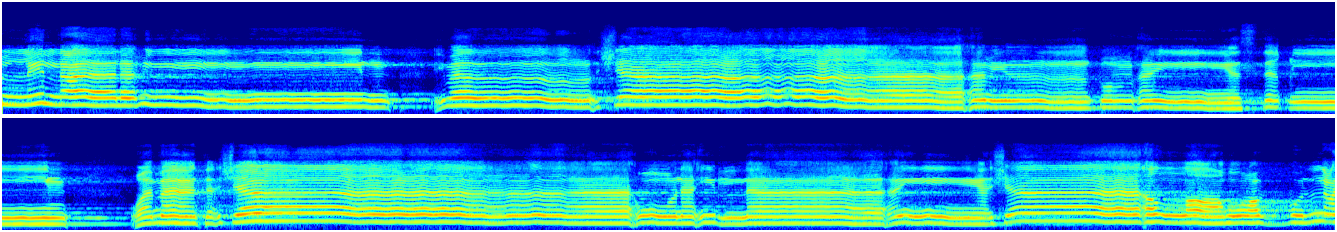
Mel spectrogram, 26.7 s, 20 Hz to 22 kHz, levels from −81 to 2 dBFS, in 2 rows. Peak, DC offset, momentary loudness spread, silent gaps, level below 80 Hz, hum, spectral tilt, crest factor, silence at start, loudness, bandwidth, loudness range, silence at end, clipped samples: -8 dBFS; under 0.1%; 8 LU; none; -72 dBFS; none; -5 dB/octave; 16 dB; 0 s; -24 LUFS; 10 kHz; 4 LU; 0 s; under 0.1%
